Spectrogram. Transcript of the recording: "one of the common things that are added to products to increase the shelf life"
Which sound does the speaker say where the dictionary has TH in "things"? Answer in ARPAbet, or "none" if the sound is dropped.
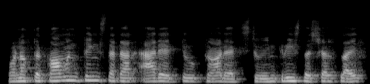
T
